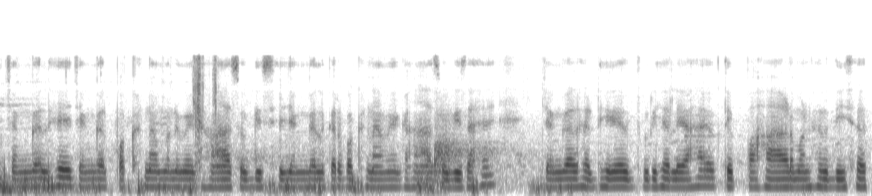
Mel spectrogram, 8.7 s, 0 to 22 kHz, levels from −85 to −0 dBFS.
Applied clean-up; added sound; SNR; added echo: none; Scissors; 8 dB; none.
